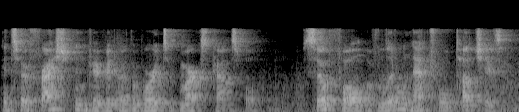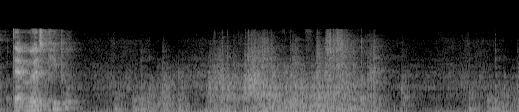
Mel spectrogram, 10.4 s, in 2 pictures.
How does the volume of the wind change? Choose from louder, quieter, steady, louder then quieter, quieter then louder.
louder.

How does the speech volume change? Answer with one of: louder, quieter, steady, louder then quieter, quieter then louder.
steady.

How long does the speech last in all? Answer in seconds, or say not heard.
6 s.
